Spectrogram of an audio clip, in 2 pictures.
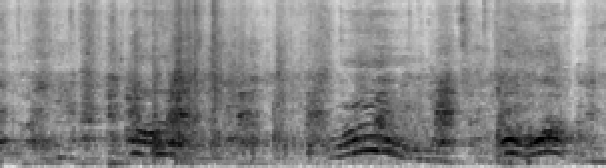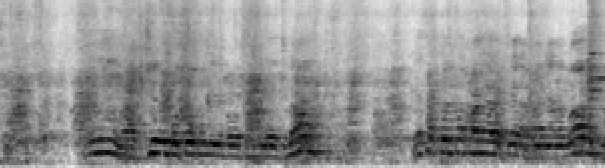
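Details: Rottweilers, pet dogs, overjoyed to greet their owners after two days apart; drawn-out whining calls that arch up and fall back, repeated in uneven bursts, overlapping with excited human voices in a room.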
